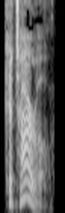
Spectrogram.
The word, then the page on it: catarrhal: British English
